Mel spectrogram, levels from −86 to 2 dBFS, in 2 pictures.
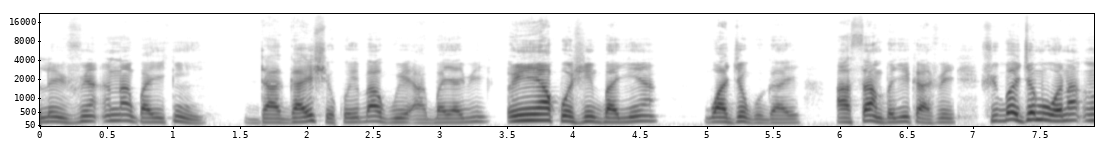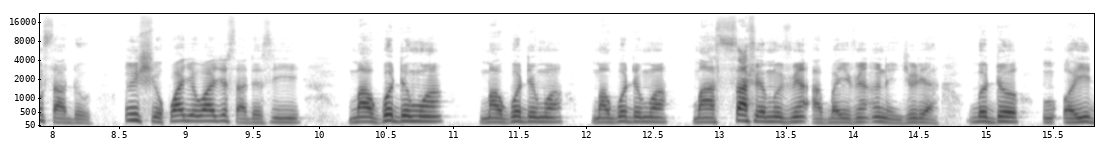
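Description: Nothing in this stretch of speech stands out as a technical fault, so there's no problem to point to here.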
